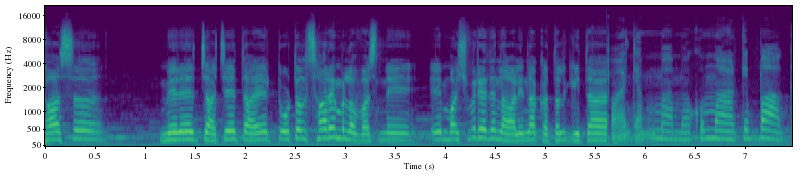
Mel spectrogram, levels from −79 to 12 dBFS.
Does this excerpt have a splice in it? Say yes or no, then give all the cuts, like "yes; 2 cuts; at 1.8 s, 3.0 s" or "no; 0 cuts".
yes; 1 cut; at 5.6 s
